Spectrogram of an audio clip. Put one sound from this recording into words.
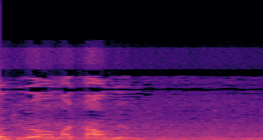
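A young boy talks nearby.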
